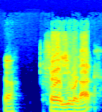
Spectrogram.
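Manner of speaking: ordinary talk, nothing marked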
